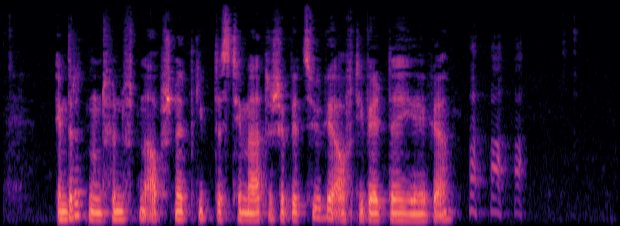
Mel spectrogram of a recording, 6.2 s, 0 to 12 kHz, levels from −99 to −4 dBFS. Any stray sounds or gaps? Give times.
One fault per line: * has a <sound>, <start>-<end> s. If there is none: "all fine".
* has a laugh, 4.7-5.3 s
